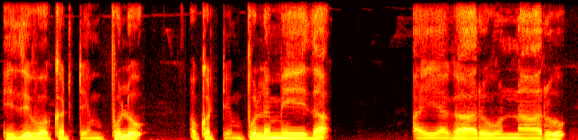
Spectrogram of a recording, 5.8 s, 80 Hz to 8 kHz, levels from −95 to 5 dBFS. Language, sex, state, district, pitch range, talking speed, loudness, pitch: Telugu, male, Telangana, Mahabubabad, 110-120 Hz, 85 wpm, -16 LUFS, 115 Hz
